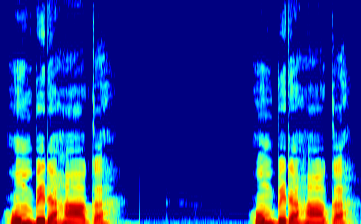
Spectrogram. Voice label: "hompetv hakv", Muscogee

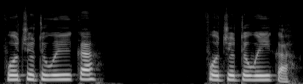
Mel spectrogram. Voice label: "fucotowekkv", Muscogee

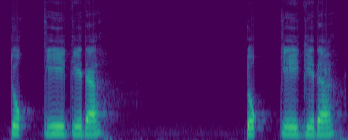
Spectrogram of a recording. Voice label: "tokkeketv", Muscogee; Mvskoke Words with Repeated Consonants; Martin, Jack B., and Margaret McKane Mauldin. 2023. A Dictionary of Creek/Muskogee

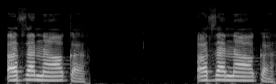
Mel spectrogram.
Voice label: "vrvnakv", Muscogee

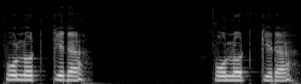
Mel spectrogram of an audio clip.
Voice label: "folotketv", Muscogee

